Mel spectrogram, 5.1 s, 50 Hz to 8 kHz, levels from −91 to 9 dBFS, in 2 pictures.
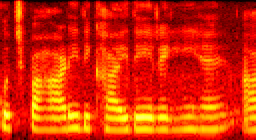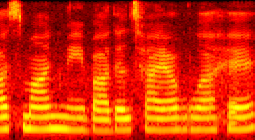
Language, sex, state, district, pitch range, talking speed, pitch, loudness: Hindi, female, Uttar Pradesh, Lalitpur, 205-215 Hz, 140 wpm, 210 Hz, -17 LUFS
